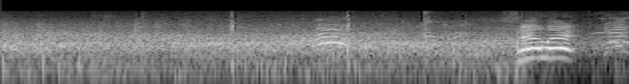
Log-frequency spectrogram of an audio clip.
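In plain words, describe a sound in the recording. A bat strikes a softball with a sharp crack.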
